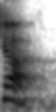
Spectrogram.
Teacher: ये है तालव्य शकार श, जहां से च बोलते हैं वहां से श बोलेंगे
